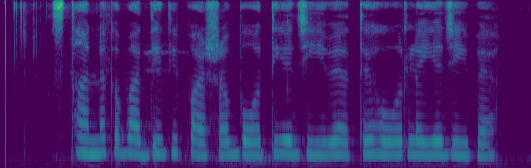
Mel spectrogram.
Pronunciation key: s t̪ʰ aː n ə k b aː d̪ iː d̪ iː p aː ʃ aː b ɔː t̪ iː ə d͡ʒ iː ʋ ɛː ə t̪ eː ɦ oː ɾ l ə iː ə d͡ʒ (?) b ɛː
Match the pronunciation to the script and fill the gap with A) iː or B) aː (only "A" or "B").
A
